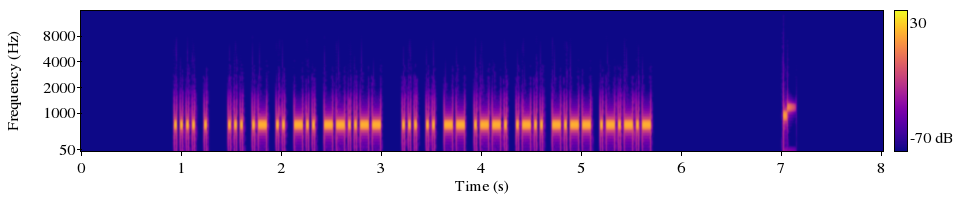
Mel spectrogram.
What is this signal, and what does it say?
Morse code, heard as a keyed tone, about 40 wpm, 700 Hz. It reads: HE SAID, SIMPLY.
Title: Sentences from Top 600 Words 40wpm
